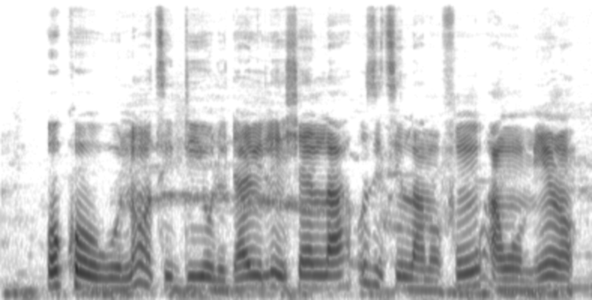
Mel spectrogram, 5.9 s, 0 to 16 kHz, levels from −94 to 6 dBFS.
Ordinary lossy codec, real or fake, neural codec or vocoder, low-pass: none; real; none; 14.4 kHz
